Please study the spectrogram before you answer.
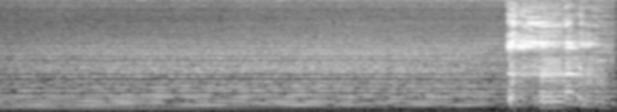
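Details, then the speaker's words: Young boy with asthma coughing; the cough is what starts his asthma attacks, which are worst at night. "It always started with a cough."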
